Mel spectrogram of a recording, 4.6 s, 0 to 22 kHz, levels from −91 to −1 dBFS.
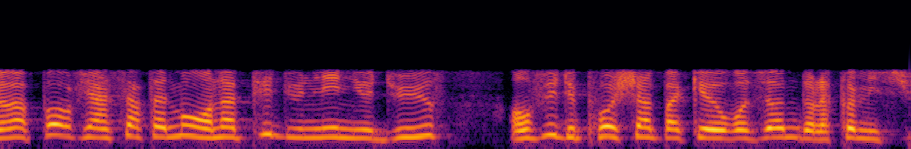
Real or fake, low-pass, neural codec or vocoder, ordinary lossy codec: fake; 3.6 kHz; codec, 16 kHz, 1 kbps, X-Codec, HuBERT features, trained on LibriSpeech; Opus, 32 kbps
